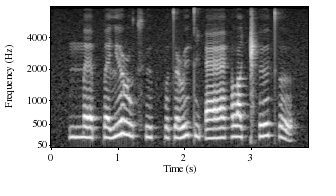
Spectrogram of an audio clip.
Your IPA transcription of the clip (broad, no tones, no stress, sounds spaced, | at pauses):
mː ɛ pː ɛ lʲ ø ɭ u t͡sʰ ʉ pː ɵ t̪ œ ɭ y t̪ i ʔ æ | lˠ i ǁʰ ø t̪ʰ ɵ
